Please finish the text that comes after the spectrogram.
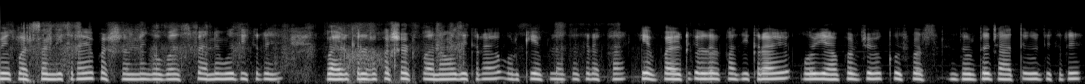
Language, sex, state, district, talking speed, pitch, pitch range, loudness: Hindi, female, Chhattisgarh, Raigarh, 250 wpm, 250 Hz, 245-255 Hz, -19 LUFS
